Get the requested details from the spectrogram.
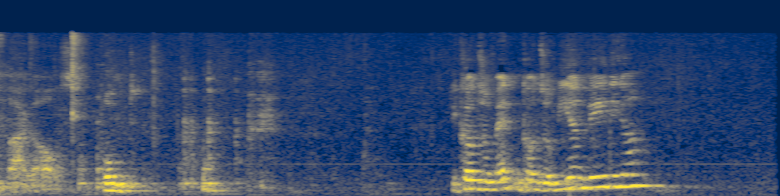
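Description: An elderly man speaks with animation into a microphone, in short bursts with pauses.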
